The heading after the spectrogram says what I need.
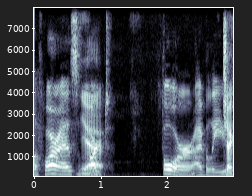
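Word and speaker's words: Juárez: of juarez yeah juarez i should i pronounce that with like the hard wh or just it should be ha because it's a j huh so juarez yeah yeah i'll go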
